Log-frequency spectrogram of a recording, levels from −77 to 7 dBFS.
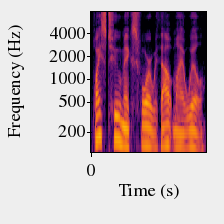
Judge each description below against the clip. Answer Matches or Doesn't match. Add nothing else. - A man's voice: Matches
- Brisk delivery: Doesn't match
